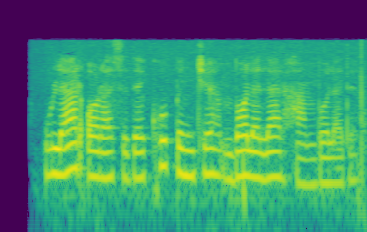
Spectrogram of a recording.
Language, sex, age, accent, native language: Uzbek, female, 25-34, Toshkent shahri, Uzbek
